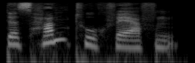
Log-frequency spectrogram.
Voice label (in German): das Handtuch werfen, German; to throw the towel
